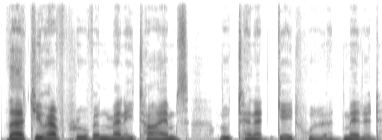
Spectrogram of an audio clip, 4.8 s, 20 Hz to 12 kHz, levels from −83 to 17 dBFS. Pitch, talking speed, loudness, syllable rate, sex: 110 Hz, 115 wpm, -21 LUFS, 4.3 syllables/s, male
